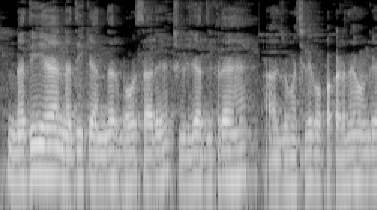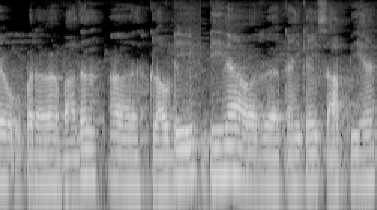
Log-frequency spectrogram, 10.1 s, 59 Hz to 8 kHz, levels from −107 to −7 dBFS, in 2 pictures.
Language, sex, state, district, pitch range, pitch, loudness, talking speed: Hindi, male, Jharkhand, Jamtara, 105-120 Hz, 115 Hz, -28 LUFS, 155 wpm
